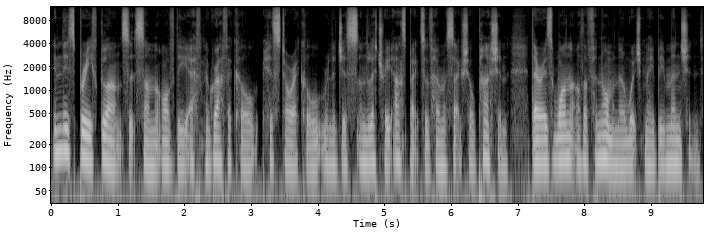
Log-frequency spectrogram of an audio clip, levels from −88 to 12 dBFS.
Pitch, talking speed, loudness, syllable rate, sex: 110 Hz, 160 wpm, -22 LUFS, 5.6 syllables/s, male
